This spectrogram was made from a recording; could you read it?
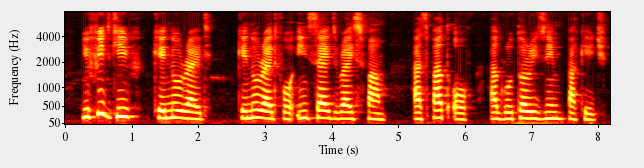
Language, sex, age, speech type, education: Nigerian Pidgin, female, 15-29, spontaneous, tertiary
